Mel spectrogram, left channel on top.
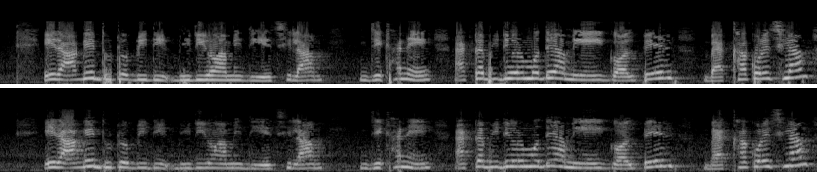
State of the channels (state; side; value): normal; both; correlation 0.41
